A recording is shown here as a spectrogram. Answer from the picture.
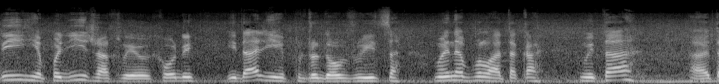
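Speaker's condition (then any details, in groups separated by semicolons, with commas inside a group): Cerebral palsy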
